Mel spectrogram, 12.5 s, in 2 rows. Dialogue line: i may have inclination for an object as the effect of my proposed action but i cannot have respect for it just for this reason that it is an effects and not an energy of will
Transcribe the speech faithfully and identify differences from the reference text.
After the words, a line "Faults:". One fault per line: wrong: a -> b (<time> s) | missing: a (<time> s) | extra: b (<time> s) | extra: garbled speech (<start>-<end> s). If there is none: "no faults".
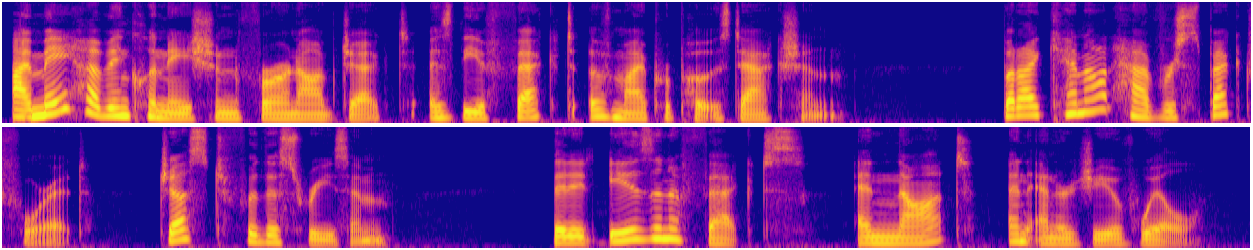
i may have inclination for an object as the effect of my proposed action but i cannot have respect for it just for this reason that it is an effects and not an energy of will
Faults:
no faults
